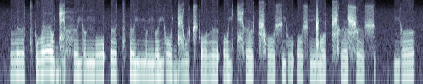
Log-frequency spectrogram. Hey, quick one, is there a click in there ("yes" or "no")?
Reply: yes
